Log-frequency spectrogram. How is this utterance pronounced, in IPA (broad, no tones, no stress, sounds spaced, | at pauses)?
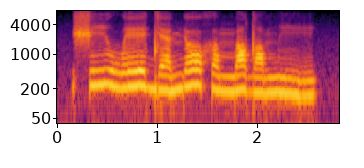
ʃ i w e dʲ æ nʲ ɔ x ʌ m ə dˤ o m i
